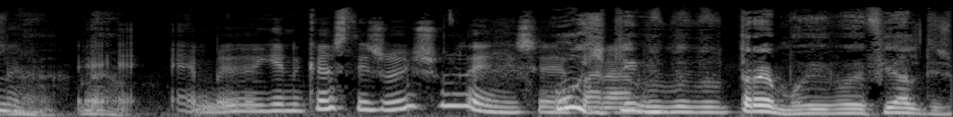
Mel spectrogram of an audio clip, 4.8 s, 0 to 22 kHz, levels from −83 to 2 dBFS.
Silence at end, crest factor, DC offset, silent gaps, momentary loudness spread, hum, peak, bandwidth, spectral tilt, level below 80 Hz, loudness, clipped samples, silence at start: 0 s; 16 dB; under 0.1%; none; 12 LU; none; -8 dBFS; 17 kHz; -6.5 dB/octave; -54 dBFS; -25 LUFS; under 0.1%; 0 s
